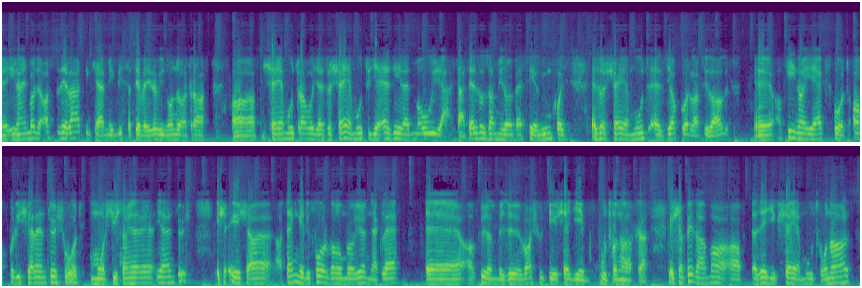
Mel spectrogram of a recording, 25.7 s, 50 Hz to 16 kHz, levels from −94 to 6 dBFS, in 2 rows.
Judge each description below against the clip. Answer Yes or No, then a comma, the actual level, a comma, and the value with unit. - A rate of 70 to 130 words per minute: No, fast, 155 wpm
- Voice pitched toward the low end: Yes, low, 130 Hz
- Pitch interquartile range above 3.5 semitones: No, average, 2.9 semitones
